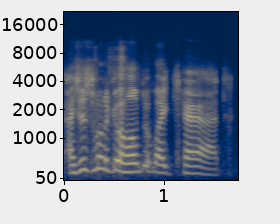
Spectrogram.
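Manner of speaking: put-on high, loud, teary, crying girl's wail. Speaker quotes a crying girl who wants to go home; imitating a crying girl. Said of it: "this crying girl".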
